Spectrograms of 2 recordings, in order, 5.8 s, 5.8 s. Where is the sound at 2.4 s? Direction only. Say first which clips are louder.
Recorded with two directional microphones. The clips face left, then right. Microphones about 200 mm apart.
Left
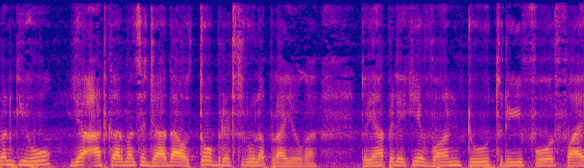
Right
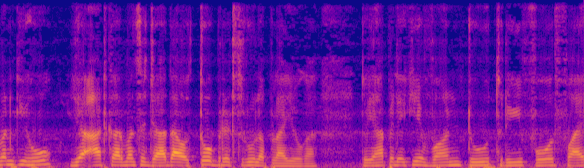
Left 4 dB; 40° left (ahead or behind).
